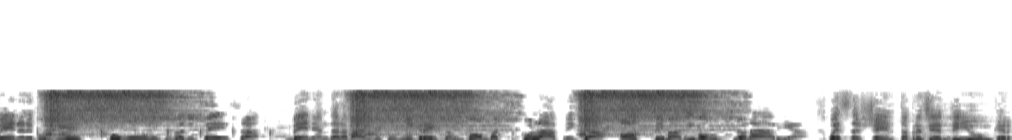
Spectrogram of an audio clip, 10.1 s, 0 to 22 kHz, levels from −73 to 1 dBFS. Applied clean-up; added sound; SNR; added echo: classical method Wiener filter.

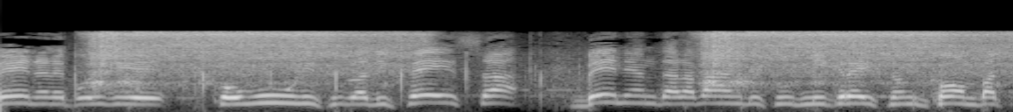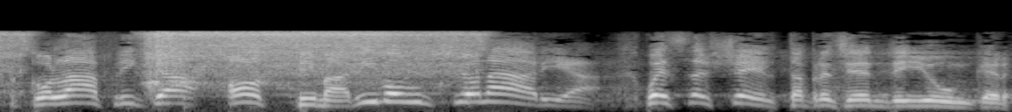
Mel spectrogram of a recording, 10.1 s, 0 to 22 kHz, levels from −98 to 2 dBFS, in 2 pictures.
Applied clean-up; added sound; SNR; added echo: none; Hiss; -4 dB; none.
